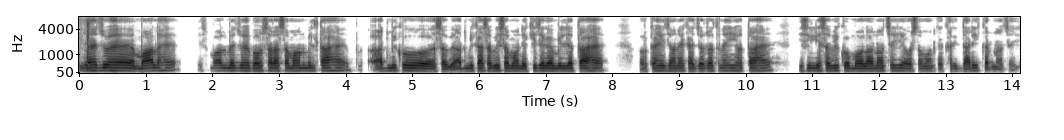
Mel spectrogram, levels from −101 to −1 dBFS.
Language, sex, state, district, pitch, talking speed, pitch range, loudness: Hindi, male, Bihar, Saharsa, 135 Hz, 200 wpm, 130-140 Hz, -16 LUFS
